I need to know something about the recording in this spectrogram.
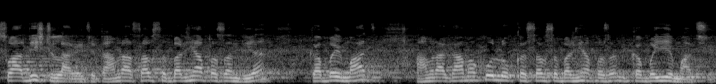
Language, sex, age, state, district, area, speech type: Maithili, male, 30-45, Bihar, Supaul, rural, spontaneous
